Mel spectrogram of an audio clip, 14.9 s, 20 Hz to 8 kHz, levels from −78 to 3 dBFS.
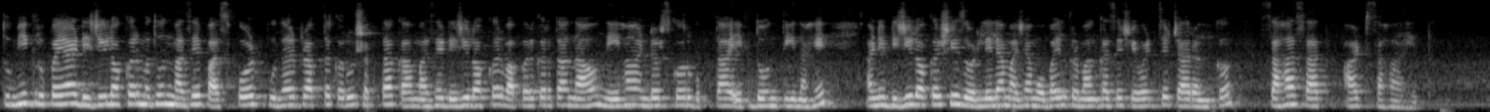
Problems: none marked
